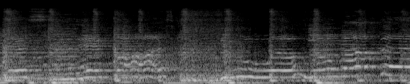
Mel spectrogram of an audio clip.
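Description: A woman singing a melody with wavering vibrato on her held notes, backed by a live stage band with trumpet and upright bass.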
